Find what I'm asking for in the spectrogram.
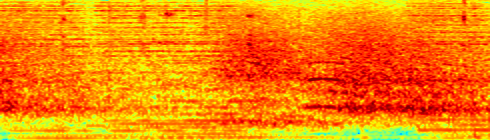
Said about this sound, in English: And this Staples Center crowd, boy, are they into this game.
